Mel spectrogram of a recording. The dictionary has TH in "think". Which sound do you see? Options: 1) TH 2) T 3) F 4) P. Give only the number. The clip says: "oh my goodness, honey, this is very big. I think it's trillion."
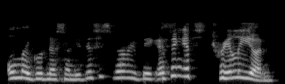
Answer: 1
